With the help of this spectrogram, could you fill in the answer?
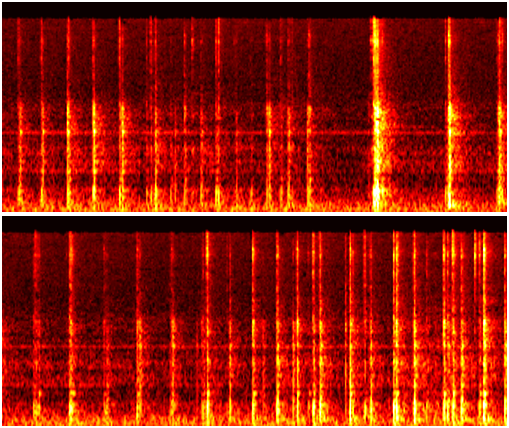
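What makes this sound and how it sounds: Very long, curved natural fingernails tap and trace across a flat, solid, dark brown wood-grain tabletop, possibly wood veneer or laminate. The sound is a steady series of short, sharp, bright clicks that die away almost instantly, with soft scratchy tracing between them. One tap near the middle is noticeably louder, and the taps come quicker and denser toward the end.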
